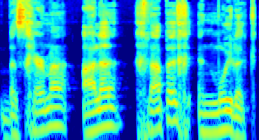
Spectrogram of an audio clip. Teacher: Dutch has some vowel reduction, namely to [ə] in prefixes and suffixes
